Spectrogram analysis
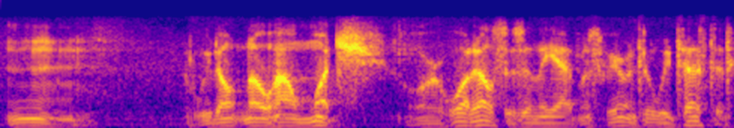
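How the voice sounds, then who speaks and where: An actor playing a calm, steady male spacecraft commander in an old radio drama, giving clipped orders. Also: extremely low pitch, moderate pace. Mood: commanding. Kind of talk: 1950s radio drama acting. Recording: tinny old radio broadcast with faint hiss.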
